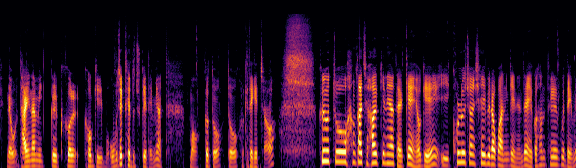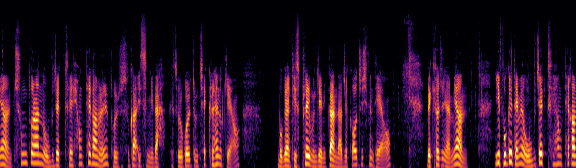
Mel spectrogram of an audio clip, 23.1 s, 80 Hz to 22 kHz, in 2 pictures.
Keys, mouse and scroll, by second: 4.1 alt+middle click, 4.5 alt+click, 5.1 alt+click, 8.9 click, 11.2 alt+middle click, 11.7-12.0 alt+scroll up 1, 12.2 alt+middle click, 12.6 alt+right click, 12.9 alt+middle click, 13.3 alt+click, 13.6 alt+right click, 14.0 alt+middle click, 14.3 alt+click, 16.6 click, 17.1 click, 17.7 click, 18.5 click, 19.0 click, 20.6 click, 21.6 alt+middle click, 22.0-22.6 alt+scroll up 1, 22.6 alt+click.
